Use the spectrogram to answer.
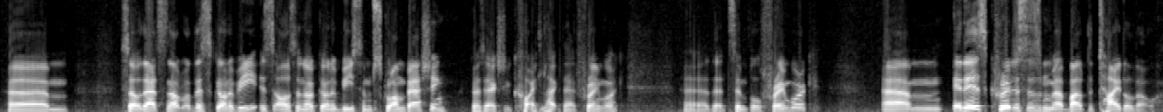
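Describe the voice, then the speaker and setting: Recorded with no room sound, this mid-range male voice belongs to a middle-aged agile coach from Denmark. He delivers a conference talk on a large hall's stage in a conversational style, full of fillers and restarts.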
